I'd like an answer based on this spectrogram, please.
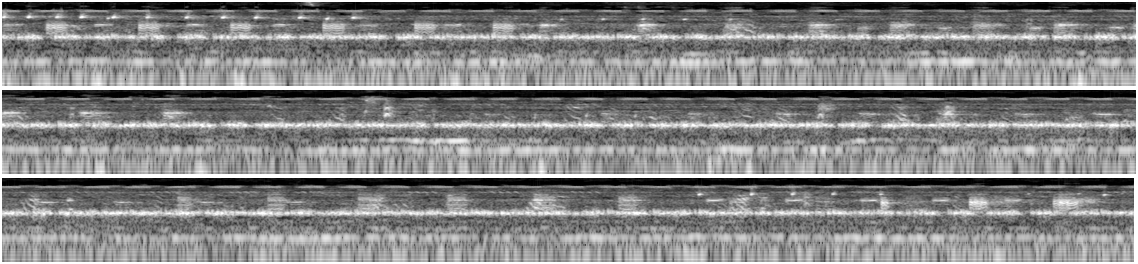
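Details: Toad calls form a constant ringing tone with a low droning band under it; busy clicking and short chirps pepper the background, with a brief higher squeak at the start.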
